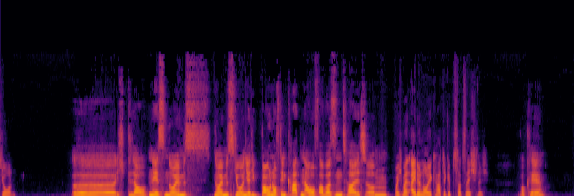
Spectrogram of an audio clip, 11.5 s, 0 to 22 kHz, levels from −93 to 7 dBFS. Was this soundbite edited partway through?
no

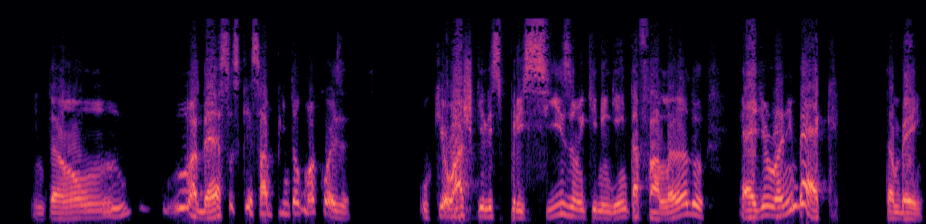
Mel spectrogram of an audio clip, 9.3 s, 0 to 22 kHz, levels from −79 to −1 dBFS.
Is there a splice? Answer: no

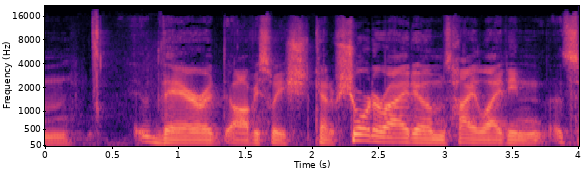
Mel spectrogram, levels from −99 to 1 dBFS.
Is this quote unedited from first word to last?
yes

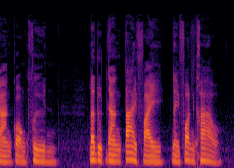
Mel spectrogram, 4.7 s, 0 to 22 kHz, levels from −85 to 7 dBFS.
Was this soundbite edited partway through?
no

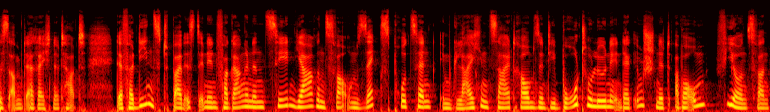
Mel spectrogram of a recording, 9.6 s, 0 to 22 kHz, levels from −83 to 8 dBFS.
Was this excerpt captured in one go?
no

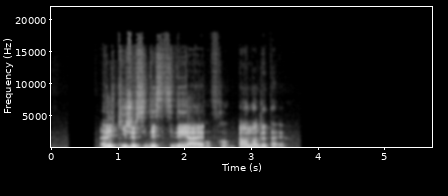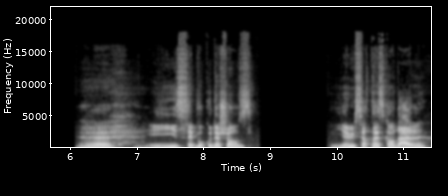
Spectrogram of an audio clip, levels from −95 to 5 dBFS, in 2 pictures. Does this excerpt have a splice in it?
yes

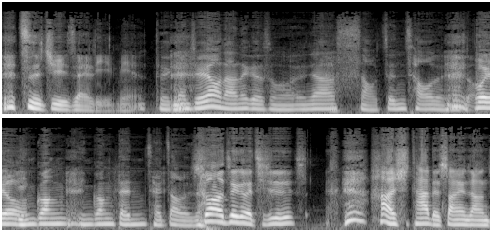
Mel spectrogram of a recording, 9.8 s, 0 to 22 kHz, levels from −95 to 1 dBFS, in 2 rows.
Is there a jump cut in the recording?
yes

